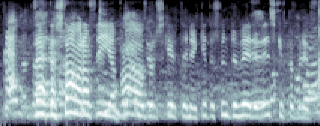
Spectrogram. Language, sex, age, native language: Icelandic, male, 13, Icelandic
